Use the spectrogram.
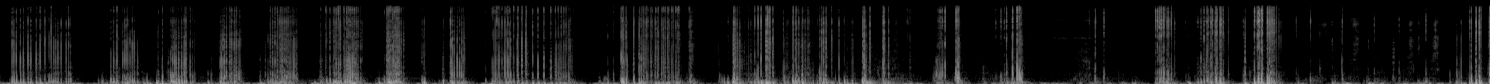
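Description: Long nails scratch along the ridged surface of a red rubber wood-graining rocker tool with a wooden handle. Quick, repeated rasping strokes come in dense bursts with brief gaps, carrying a strong low rumble beneath a bright, crackly texture.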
